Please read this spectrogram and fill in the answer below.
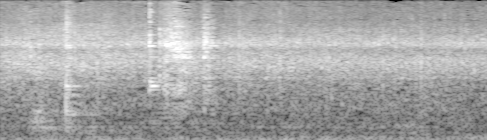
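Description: Tomatoes, shallots and garlic frying in oil in an iron kadai, sizzling steadily, while a steel spatula stirs and scrapes them against the pan, with a few scrapes in the first second.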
